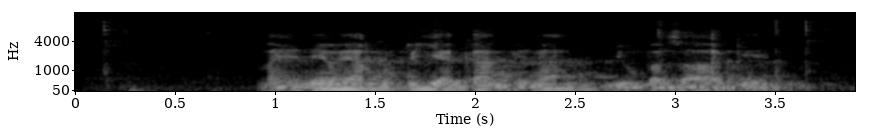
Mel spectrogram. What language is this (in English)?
Swahili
